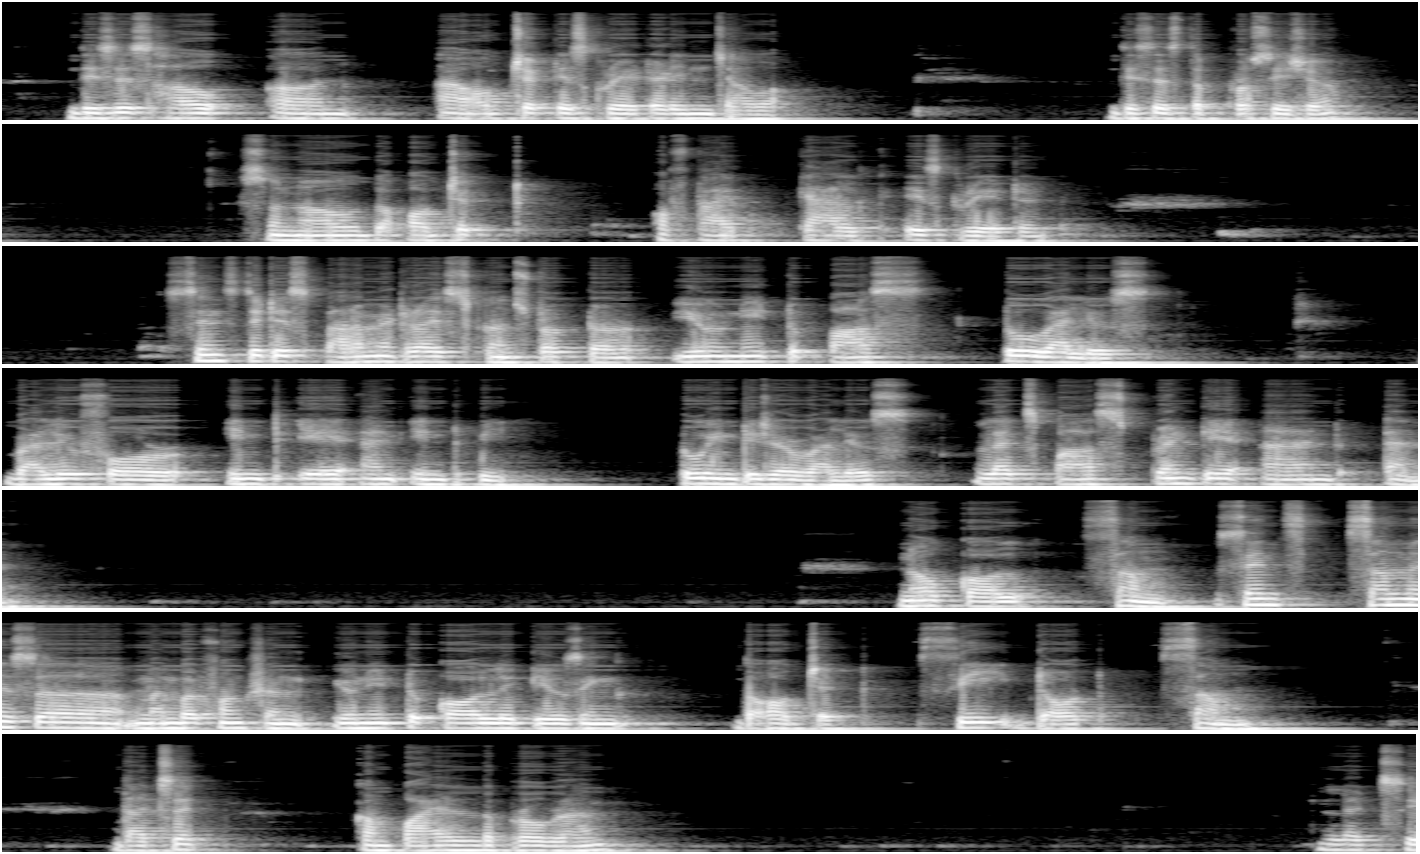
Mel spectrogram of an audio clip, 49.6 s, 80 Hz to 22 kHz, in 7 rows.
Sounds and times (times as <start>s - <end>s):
Inside, small room: 0.0s - 49.5s
Speech: 0.4s - 4.1s, 5.6s - 6.9s, 8.2s - 12.9s, 14.9s - 20.0s, 21.3s - 24.0s, 24.6s - 28.7s, 32.8s - 42.0s, 43.0s - 43.5s, 44.2s - 45.8s, 49.0s - 49.5s.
